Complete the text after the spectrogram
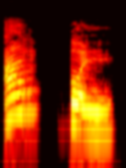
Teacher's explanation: La mayor fuerza de voz es en ar, que sería la penúltima, y como no termina en N, entonces la tildamos.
